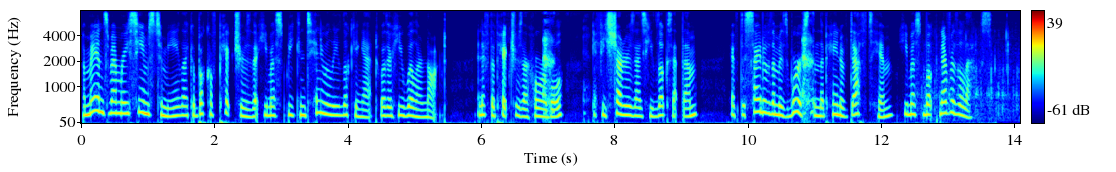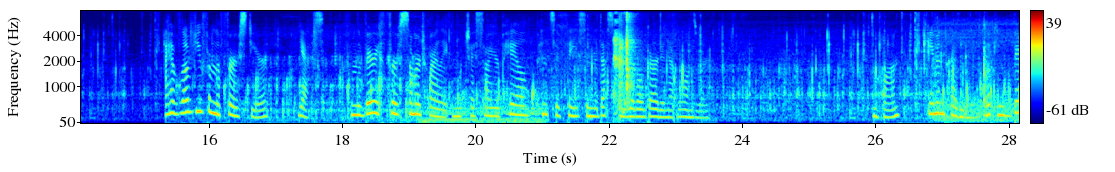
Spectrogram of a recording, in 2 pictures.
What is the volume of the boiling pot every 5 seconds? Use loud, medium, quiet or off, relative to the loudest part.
off, off, quiet, medium, loud, loud.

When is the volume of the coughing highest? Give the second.
22 s.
